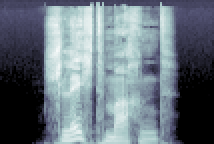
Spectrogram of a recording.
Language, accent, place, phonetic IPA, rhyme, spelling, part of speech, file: German, Germany, Berlin, [ˈʃlɛçtˌmaxn̩t], -ɛçtmaxn̩t, schlechtmachend, verb, De-schlechtmachend.ogg
- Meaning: present participle of schlechtmachen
